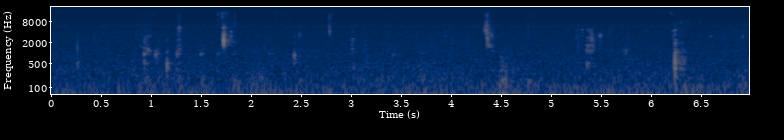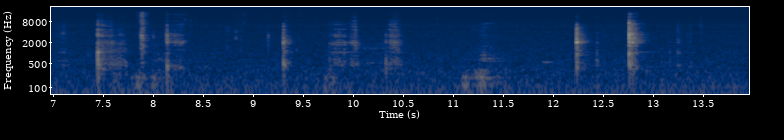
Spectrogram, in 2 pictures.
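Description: A person chewing forkfuls of cooked greens close to the microphone: scattered wet mouth clicks and smacks with short gaps between, the two sharpest near the end.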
